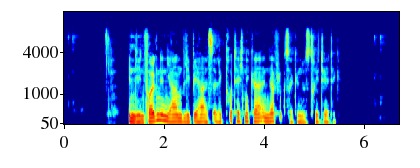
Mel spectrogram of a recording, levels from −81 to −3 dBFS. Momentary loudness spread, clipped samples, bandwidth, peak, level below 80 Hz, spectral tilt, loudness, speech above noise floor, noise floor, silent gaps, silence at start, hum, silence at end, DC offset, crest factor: 16 LU; under 0.1%; 9.2 kHz; 0 dBFS; -50 dBFS; -6 dB/octave; -19 LUFS; 70 dB; -88 dBFS; none; 0.8 s; none; 1.3 s; under 0.1%; 20 dB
